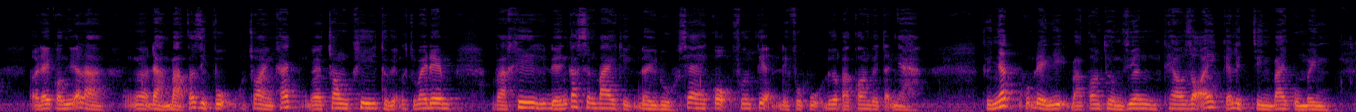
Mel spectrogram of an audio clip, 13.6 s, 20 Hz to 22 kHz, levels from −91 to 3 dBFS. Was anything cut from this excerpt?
yes; 1 cut; at 9.7 s

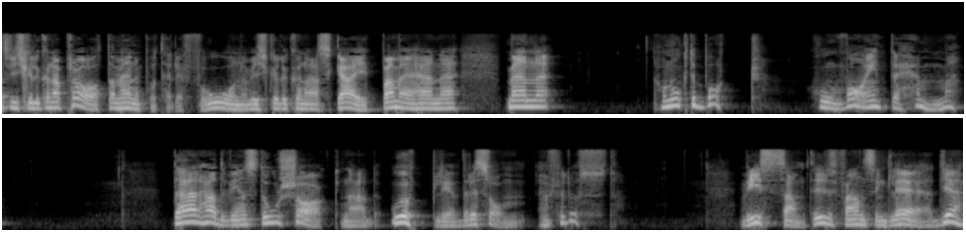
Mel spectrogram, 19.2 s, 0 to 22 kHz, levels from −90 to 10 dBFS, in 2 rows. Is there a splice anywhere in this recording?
no; 0 cuts

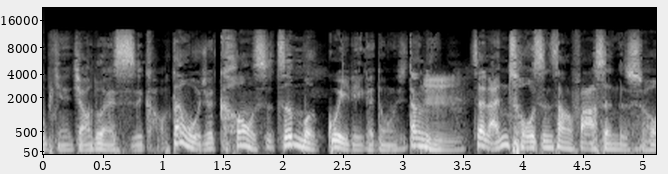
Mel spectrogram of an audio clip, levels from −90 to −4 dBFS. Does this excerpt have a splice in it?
no; 0 cuts

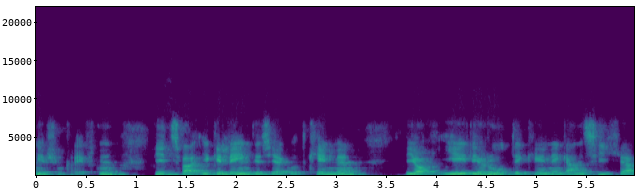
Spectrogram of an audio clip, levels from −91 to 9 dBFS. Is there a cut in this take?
no; 0 cuts

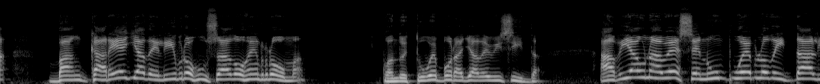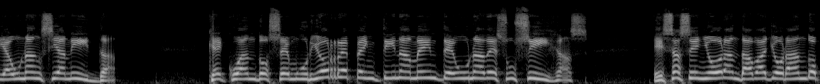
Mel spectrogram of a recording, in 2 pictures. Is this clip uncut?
no; 1 cut; at 5.9 s

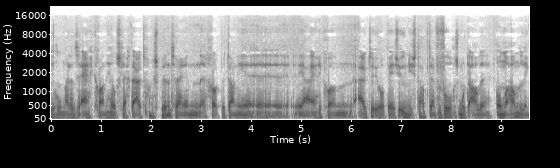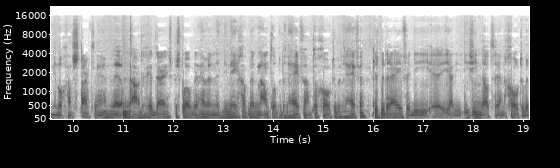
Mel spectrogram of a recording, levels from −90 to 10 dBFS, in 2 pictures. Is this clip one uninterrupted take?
no; 3 cuts; at 11.0 s, 16.0 s, 17.8 s

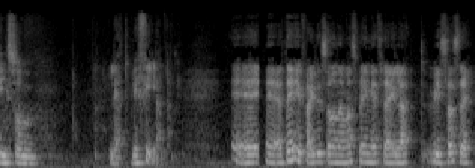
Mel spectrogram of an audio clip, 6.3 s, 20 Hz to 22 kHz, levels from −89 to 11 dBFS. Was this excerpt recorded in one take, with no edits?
no; 1 cut; at 3.4 s

